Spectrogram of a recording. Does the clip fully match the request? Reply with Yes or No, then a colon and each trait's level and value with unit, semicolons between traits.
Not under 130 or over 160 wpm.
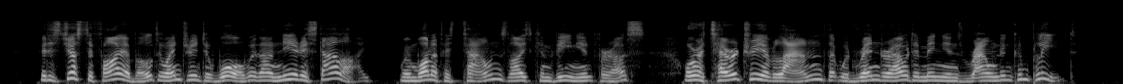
No: average, 175 wpm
